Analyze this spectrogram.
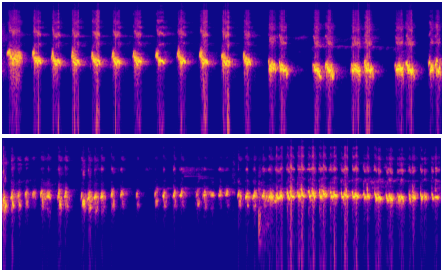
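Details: White-rumped shama giving a steady series of sharp, clipped notes about three per second, which then run into a continuous harsh, chattering warble.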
